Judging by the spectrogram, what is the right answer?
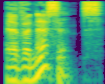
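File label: "evanescence", British English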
